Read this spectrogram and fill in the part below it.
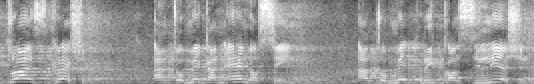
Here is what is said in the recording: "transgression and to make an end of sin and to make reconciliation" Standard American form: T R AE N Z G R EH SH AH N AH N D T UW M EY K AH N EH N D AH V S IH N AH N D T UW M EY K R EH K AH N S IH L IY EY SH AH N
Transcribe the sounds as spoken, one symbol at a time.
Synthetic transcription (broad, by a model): T R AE N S G R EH SH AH N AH N T UW M EY K AH N EH N D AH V S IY N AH N T UW M EY K R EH K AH N S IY L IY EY SH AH N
